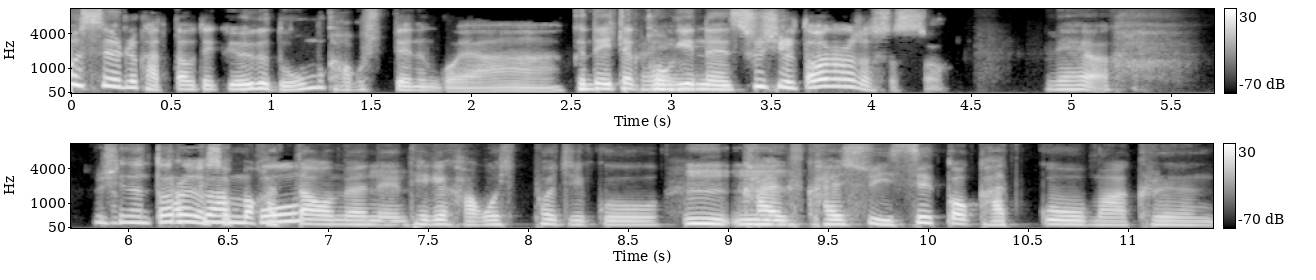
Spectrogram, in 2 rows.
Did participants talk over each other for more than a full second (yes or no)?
yes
